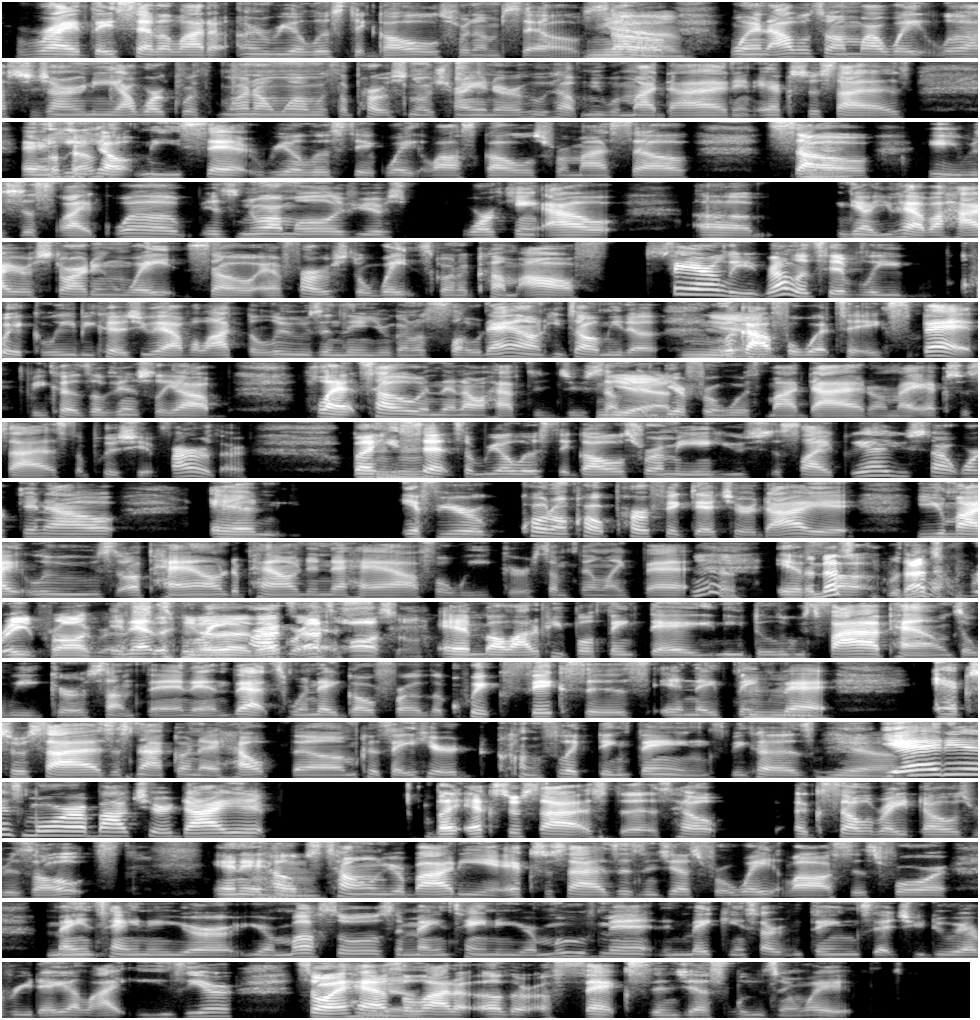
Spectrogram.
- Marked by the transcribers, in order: other background noise; tapping; laughing while speaking: "uh"
- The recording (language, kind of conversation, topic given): English, unstructured, How can I start exercising when I know it's good for me?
